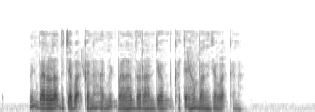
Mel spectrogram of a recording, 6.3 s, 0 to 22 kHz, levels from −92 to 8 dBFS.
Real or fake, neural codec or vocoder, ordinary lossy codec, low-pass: fake; codec, 16 kHz, 8 kbps, FreqCodec, larger model; MP3, 32 kbps; 7.2 kHz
